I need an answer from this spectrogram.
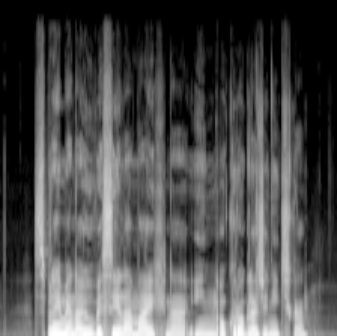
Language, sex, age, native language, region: Slovenian, female, 18-29, Slovenian, Savinja region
